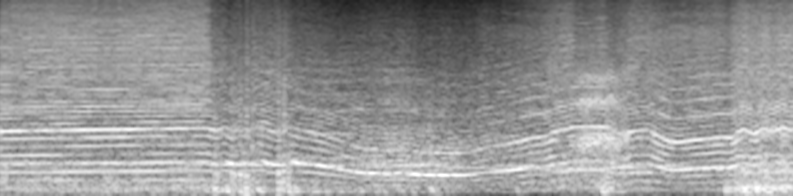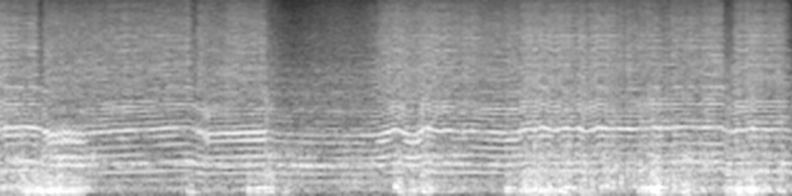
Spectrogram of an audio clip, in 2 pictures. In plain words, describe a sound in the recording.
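A racing car engine screams at high revs, dropping and rising in pitch as the car brakes and accelerates through corners.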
